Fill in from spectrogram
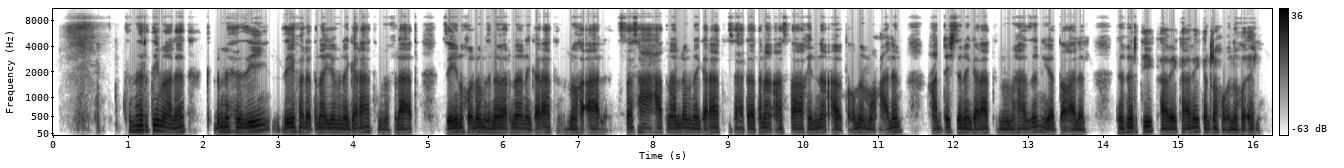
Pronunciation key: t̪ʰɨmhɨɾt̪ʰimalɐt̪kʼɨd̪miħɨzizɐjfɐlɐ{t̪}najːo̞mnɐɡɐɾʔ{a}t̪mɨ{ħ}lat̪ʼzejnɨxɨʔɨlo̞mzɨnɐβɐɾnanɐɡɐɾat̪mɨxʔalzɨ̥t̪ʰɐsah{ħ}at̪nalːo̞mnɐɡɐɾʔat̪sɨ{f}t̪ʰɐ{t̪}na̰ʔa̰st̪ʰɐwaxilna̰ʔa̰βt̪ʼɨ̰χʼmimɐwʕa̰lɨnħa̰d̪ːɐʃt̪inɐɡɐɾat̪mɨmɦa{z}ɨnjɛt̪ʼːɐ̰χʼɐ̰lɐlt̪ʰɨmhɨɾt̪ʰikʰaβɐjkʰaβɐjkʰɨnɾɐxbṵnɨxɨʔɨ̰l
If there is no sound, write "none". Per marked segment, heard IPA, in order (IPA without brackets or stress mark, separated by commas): t̪ʼ, a, f, ħ, ħ, t̪, z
